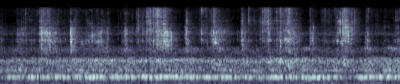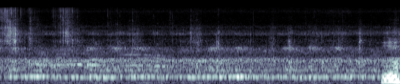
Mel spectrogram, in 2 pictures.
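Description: Close-up crunchy chewing of deep-fried chicharon bulaklak (crispy pork mesentery), a quick run of crackles that thins out after the first few seconds, over a steady low hum. A short vocal "uh" comes near the end.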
